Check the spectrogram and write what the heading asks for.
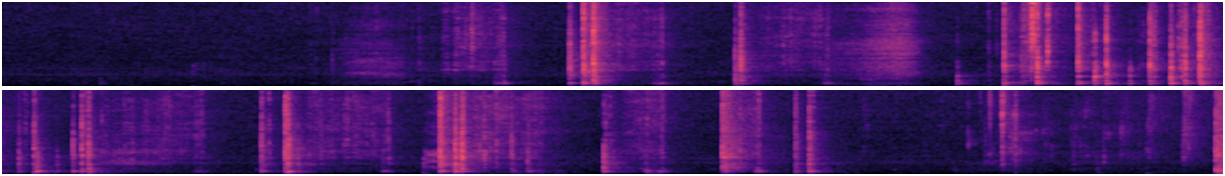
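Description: A metal spoon scraping and knocking inside a plastic shaker cup, getting out the last of a thick protein cream. The clicks and scrapes are irregular and start about two seconds in.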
